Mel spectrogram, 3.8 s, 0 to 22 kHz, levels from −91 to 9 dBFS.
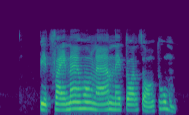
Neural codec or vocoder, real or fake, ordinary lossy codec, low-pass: none; real; none; none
